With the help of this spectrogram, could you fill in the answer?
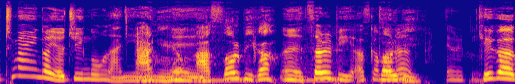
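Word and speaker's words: Thirlby: 썰비. 아까 말한 걔가 그 투명 인간으로 나와. 번데기 발음 썰비.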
